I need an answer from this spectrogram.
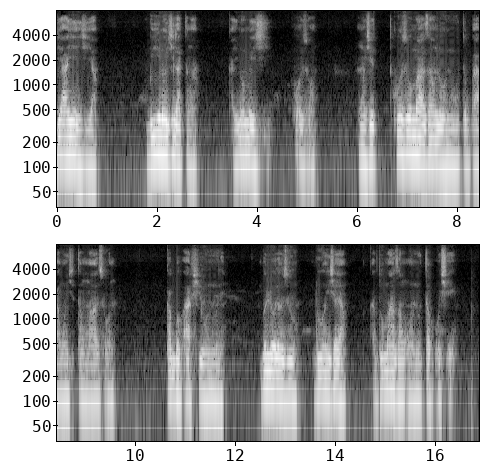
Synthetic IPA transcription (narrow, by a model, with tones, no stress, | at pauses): bi˦a˦jɛ˦n˨ʒi˦ja˨ | bɨ˦ji˦no˦ʒi˦la˨tɨ˨ŋa˨ | ka˨ji˦no˦m˦e˦˨ʒi˦ | kʊ̰˦ʔʊ˦zʊ˦˨ʔʊ˨ | ŋʊ˨n˨ɛ˦ | kʊ˦ʔʊ˦zʊ˦ʊ˦maː˦˨za˦ŋlo˨nuː˦tɨ˨ɡ͡baː˨˦ŋʊ˨nʒɛ˦tɨ˦ŋmaː˦zʊ̰˦ʔʊ̰˨nɨ˨ | ka˦ɡ͡bo˨ba˨fi˦o˦nuː˦nɨ˨ | bɨ˦lo˦ʔʊ˦lɨ˦zu˦˨ | doː˦n˦ʒɛ˦ja˨m | ka˨dʊ˦maː˦za˦ŋʔo˨nu˦ta˦bo˨ʃḛ˦ʔ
